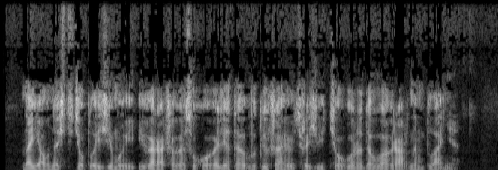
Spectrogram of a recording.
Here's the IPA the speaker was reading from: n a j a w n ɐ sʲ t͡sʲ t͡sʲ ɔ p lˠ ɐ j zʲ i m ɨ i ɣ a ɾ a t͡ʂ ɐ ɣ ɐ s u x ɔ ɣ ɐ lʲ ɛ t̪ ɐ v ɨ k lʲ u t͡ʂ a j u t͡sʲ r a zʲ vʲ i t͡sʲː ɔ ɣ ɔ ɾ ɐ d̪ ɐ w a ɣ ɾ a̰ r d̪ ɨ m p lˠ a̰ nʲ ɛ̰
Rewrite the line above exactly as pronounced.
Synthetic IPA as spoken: n a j a w n ɐ sʲ t͡sʲ t͡sʲ ɔ p lˠ ɐ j zʲ i m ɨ i ɣ a ɾ a t͡ʂ ɐ ɣ ɐ s u x ɔ ɣ ɐ lʲ ɛ t̪ ɐ v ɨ k lʲ u t͡ʂ a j u t͡sʲ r a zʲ vʲ i t͡sʲː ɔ ɣ ɔ ɾ ɐ d̪ ɐ w a ɣ ɾ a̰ r n̪ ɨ m p lˠ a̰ nʲ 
